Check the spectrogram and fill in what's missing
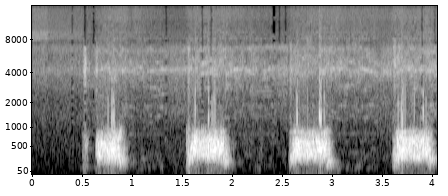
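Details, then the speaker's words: Regular heartbeat near 58 a minute, each beat carrying a harsh blowing noise that fills the beat; systolic murmur of mitral regurgitation. "vamos a ver lo que nos interesa as hoy día ver los ruidos cardíacos de la insuficiencia mitral no vamos a ver los ruidos cardíacos de la insuficiencia vitral"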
